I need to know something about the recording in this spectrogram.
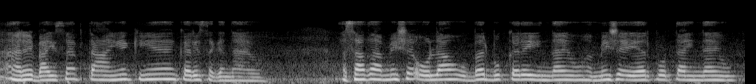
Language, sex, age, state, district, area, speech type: Sindhi, female, 45-60, Maharashtra, Thane, urban, spontaneous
